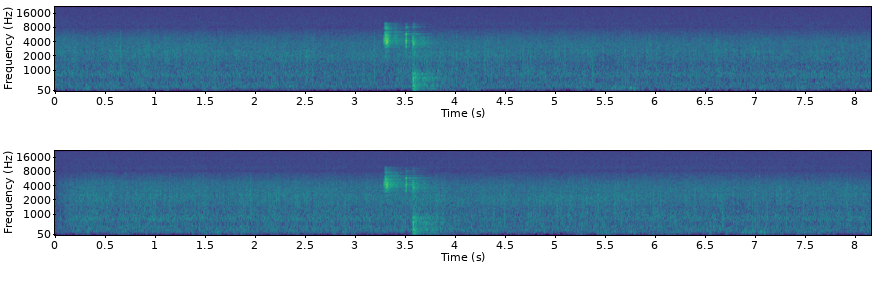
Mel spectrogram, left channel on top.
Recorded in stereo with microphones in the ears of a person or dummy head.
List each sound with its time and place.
3.3 s a gunshot: 10° left (ahead or behind), 0.8 m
